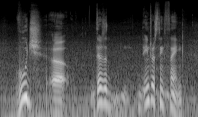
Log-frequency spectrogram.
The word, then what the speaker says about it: Łódź: change in Polish language when the L letter is crossed over they pronounce it as a double V.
